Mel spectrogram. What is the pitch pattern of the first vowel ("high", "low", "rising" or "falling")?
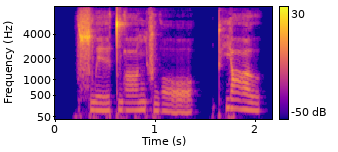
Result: rising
